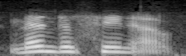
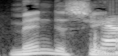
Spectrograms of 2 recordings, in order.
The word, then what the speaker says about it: Mendocino: Between 1989 and 1993, worked as an agricultural technologist for, I believe it's, uh, how do you say it? Is it Medoc-? – Mende- Mendocino. – Mendocino.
